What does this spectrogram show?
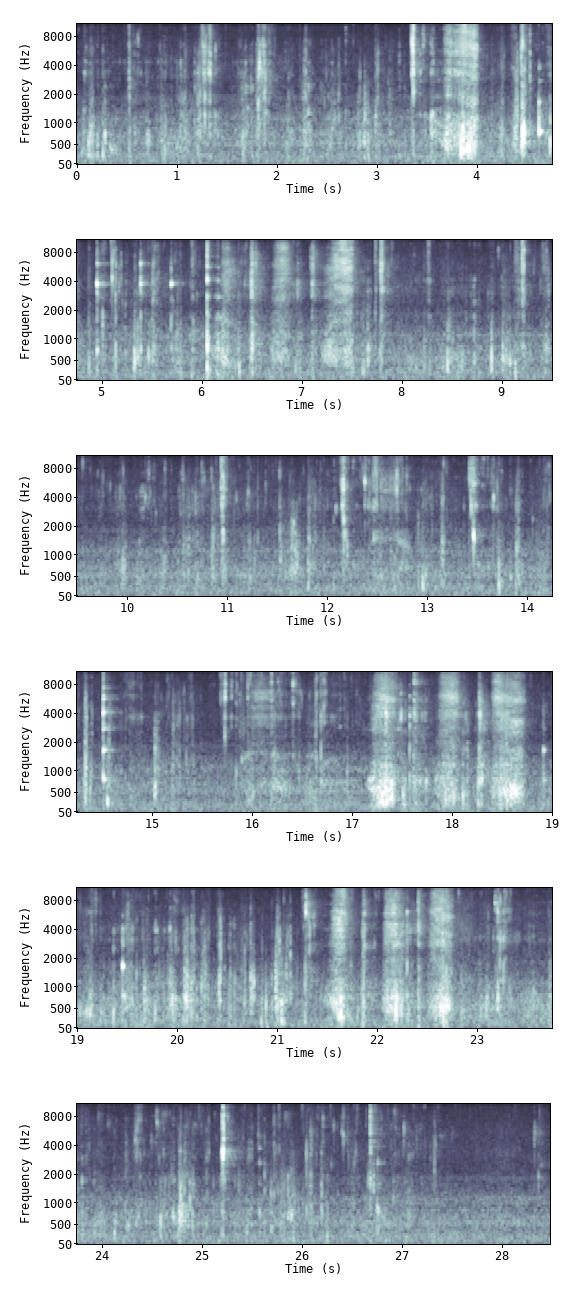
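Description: Close-miked eating sounds: a person chewing and biting through mouthfuls of rice and braised food, with irregular sharp crunches and clicks coming in clusters.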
